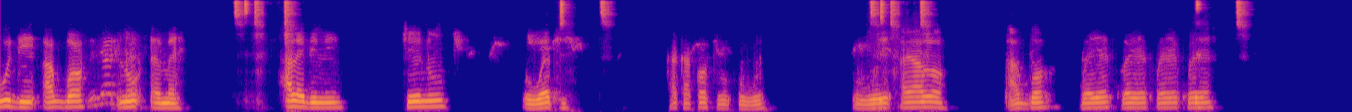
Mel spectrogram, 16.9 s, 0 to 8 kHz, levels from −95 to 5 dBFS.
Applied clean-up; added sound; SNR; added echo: neural mask model Resemble Enhance denoiser.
